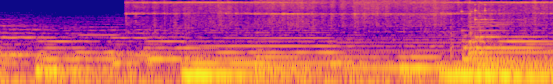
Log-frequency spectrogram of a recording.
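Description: Betsoft Ogre Empire online slot game audio: fantasy-style game music with held notes. A bright, hissing sparkle effect comes in about a second in and keeps going.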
